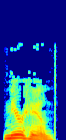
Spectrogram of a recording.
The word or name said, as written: nearhand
